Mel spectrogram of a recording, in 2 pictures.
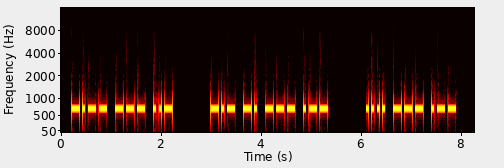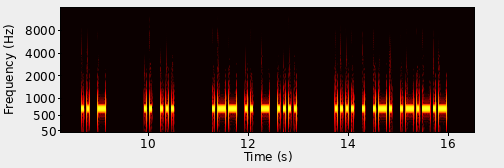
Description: Morse code, heard as a keyed tone, about 22 wpm, 700 Hz. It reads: YOU KNOW HOW IT IS WITH HER.
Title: 2x Word-Spacing - Sentences from Top 100 Words - 22wpm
